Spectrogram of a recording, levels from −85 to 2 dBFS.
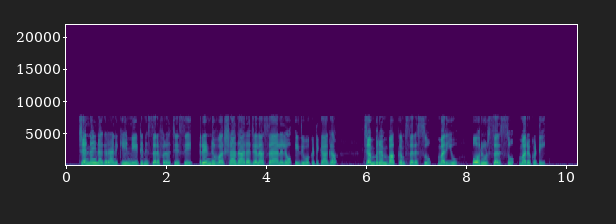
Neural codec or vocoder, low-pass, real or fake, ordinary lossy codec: none; none; real; none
